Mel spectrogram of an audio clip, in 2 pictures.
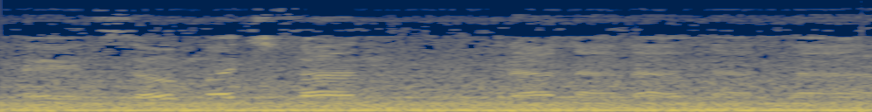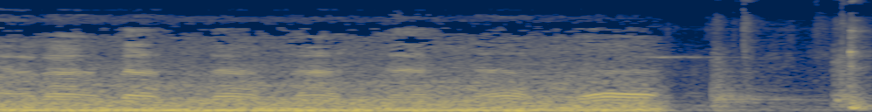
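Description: A vehicle's engine and tyres rumble steadily on a highway.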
